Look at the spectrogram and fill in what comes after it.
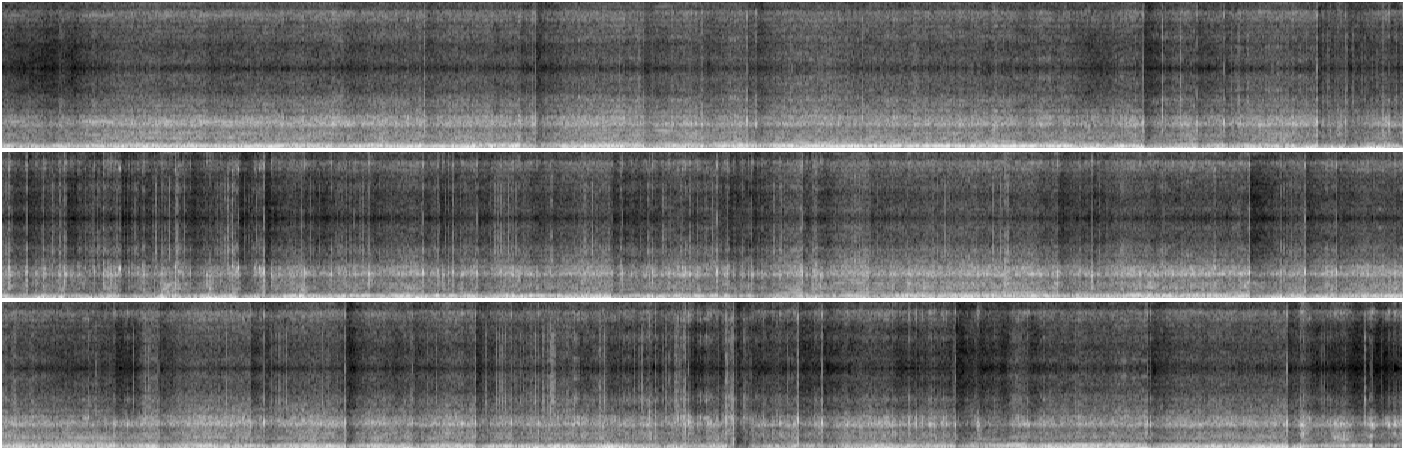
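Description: Opel Corsa race car's engine heard from inside its stripped, bare-metal cabin, revving hard on a dirt autocross track, its pitch rising and falling over and over with throttle and gear changes.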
